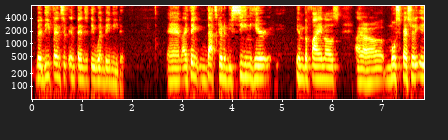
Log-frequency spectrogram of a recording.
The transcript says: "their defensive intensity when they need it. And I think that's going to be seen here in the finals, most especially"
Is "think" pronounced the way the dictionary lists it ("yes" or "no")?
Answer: yes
